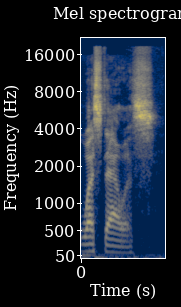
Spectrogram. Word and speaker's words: West Allis: It's a Wisconsin city, so of course it doesn't make sense, but West Allis.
